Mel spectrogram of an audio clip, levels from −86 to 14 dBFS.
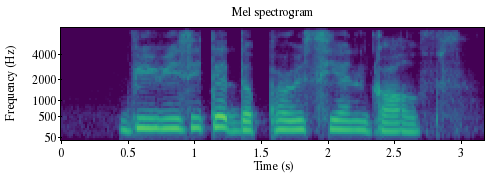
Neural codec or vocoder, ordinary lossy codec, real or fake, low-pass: vocoder, 22.05 kHz, 80 mel bands, HiFi-GAN; none; fake; 7.2 kHz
